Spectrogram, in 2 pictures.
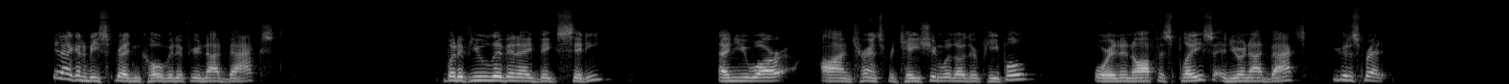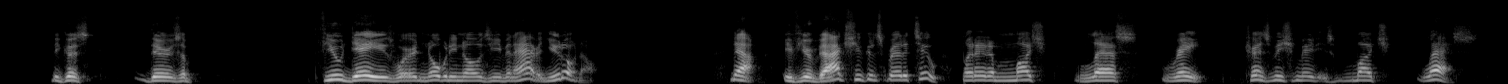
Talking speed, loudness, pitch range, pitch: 150 wpm, -27 LUFS, 145-185 Hz, 160 Hz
